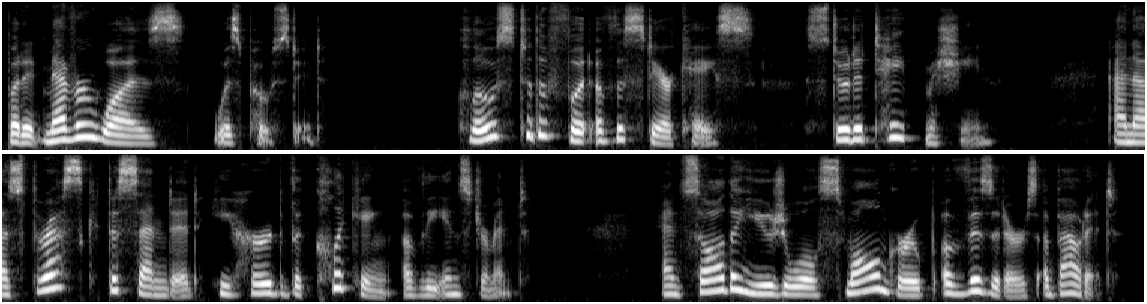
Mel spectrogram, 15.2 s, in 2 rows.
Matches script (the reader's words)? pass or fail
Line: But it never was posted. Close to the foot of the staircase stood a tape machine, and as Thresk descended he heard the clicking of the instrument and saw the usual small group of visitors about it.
fail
